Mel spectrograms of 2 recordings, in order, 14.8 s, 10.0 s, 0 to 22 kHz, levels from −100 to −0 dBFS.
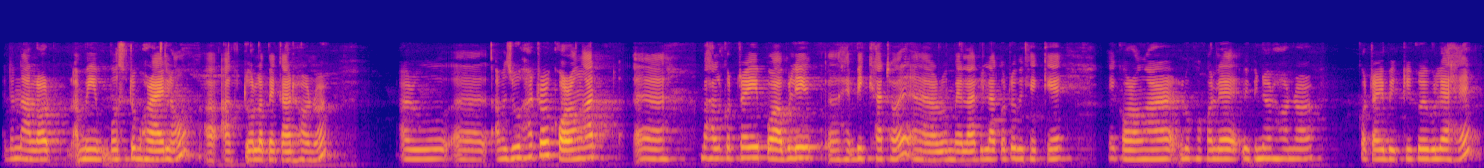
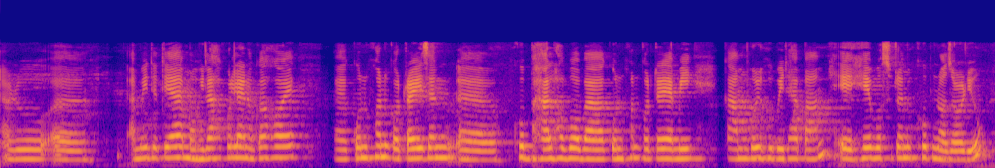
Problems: none marked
